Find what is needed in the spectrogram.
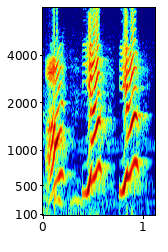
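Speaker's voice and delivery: high, loud yelps; sudden high-pitched game shouts; excited shout. Real, not acted. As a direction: cry out in short, urgent bursts. Startled cries during the game.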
